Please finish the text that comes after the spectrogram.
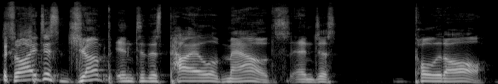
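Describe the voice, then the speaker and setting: A man's voice: a little high, animated, unhurried, fairly bright tone. A man chatting casually and playing in character at a tabletop roleplaying game, wry and informal.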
